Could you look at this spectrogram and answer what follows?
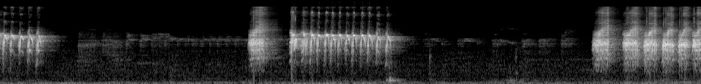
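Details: Cucak jenggot (grey-cheeked bulbul) 'nembak panjang' song: a brief rattle, quiet high murmuring, a loud chip, a long rapid chatter of close-set notes lasting about a second, then a final run of six strong, ringing pulses.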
